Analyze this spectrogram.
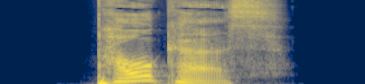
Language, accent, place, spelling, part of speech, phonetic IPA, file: German, Germany, Berlin, paukest, verb, [ˈpaʊ̯kəst], De-paukest.ogg
- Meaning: second-person singular subjunctive I of pauken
